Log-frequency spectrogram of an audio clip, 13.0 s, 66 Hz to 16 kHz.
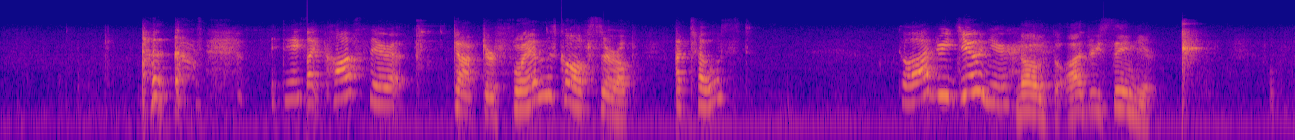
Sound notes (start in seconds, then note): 1.4 coughs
